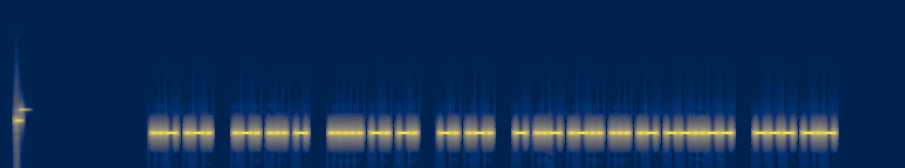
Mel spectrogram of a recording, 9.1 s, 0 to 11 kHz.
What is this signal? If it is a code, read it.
Morse code, heard as a keyed tone, about 36 wpm, 700 Hz. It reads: UR RST 5NN NR TULSA, OK
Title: Practice QSO - Exchange 1 - Beginning - 35wpm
